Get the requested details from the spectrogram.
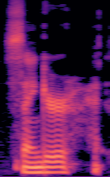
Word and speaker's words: Sanger: Sanger. Is that how you pronounce it? Sanger, California? S-A-N-G-E-R. – Yeah, it'd be in the Sanger Reedy area of California.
